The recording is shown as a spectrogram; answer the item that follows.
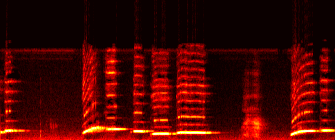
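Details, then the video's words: Pet male African grey parrot from Yorkshire, northern England, vocalizing in clear voice at home: short, pure whistle-like syllables, some swooping upward, others held level, in a quick broken phrase with a breathy burst between. "English Accent African Grey. Amazing voice!"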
